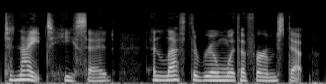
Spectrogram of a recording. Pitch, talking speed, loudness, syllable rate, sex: 185 Hz, 220 wpm, -20 LUFS, 4.4 syllables/s, female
